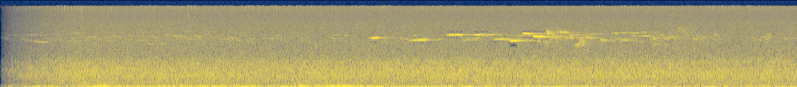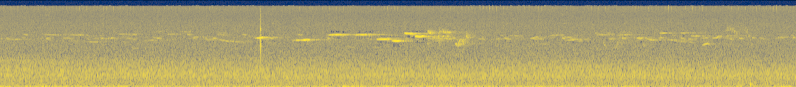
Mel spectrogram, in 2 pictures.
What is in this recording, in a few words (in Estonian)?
Ijen vulkaani mets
